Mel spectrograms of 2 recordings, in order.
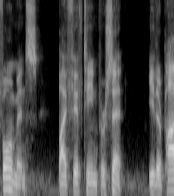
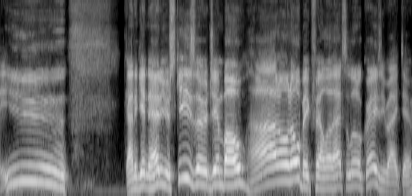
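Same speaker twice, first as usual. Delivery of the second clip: higher and louder, condescending doubter; mock friend doubting your plan, higher and louder; mocking naysayer; 7 semitones higher, 7 dB louder than usual. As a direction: talk down to him like a skeptical pal. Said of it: "They don't say".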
